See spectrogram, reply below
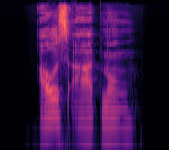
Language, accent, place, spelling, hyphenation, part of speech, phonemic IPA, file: German, Germany, Berlin, Ausatmung, Aus‧at‧mung, noun, /ˈaʊ̯sˌ.aːtmʊŋ/, De-Ausatmung.ogg
- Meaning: expiration, exhalation (act or process of breathing out)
